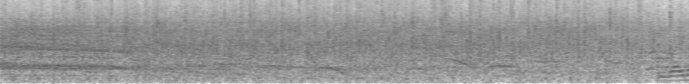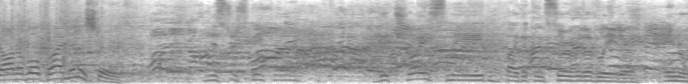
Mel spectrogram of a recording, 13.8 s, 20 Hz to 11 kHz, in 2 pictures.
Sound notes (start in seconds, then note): 9.0 some Applause; 13.5 yelling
